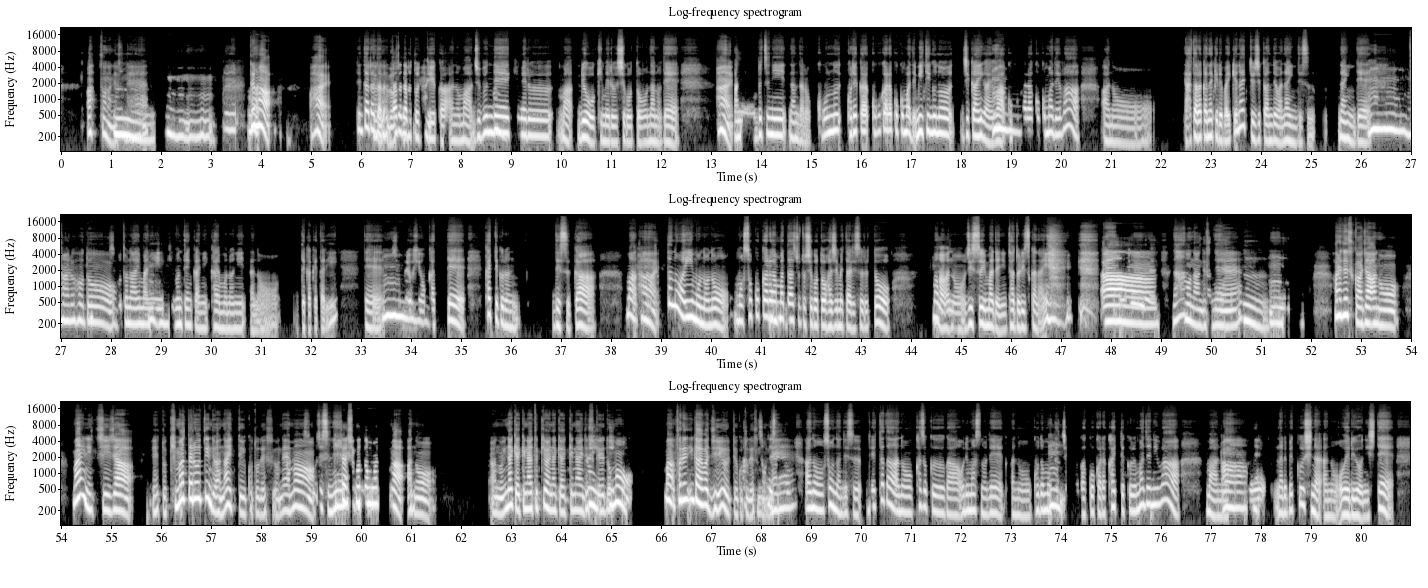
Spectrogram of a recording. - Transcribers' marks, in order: tapping; unintelligible speech; laugh; unintelligible speech; other background noise
- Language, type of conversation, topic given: Japanese, advice, 仕事が忙しくて自炊する時間がないのですが、どうすればいいですか？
